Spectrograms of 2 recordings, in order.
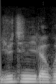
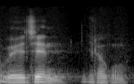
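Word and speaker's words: Eugène: 영어로 읽으면 유진이라고 하겠지만 이 루마니아어로 외젠이라고 읽습니다.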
